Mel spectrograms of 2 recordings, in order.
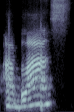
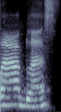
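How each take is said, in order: First: The stress is on the last syllable. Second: The stress is on the first syllable. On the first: The verb goes with the pronoun vos. "já no vos tem um acento, a gente já fala hablas" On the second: The verb goes with the pronoun tú. "se fosse tu, tu hablas"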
